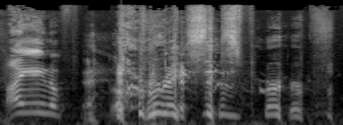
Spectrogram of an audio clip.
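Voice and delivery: high, loud, slow words through real laughter; laughing protest. Real, not acted. Host denying the perv tease, laughing loudly. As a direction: protest while helpless with laughter.

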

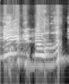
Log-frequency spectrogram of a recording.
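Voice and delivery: high, wailing fake plea; mock crying. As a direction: cry out the name in a hammed-up high voice. Mock crying out a woman's name.

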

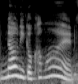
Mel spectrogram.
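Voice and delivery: firm mock call to Nico, come along; retelling how she called her playful dog away. Calling dog away, retold.

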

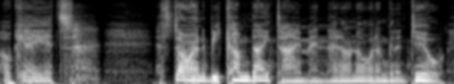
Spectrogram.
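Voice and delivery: low, soft strangled voice with a hand pressed to the throat; low choked dying voice. Shown as a demonstration. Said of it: "I was talking like this".

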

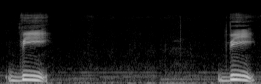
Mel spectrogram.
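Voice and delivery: "be" said BI with a Spanish I. Shown as a demonstration. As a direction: model "be" with its E as an I. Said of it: "se va a pronunciar". ("be" pronunciado con I: bi)

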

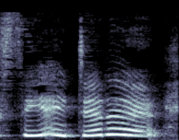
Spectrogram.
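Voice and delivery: high, sweetly pleased imitation; really sweet. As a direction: chirp it sweetly as the proud learner. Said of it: "Like, really sweet".

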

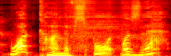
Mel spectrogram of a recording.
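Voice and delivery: ordinary delivery

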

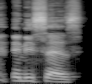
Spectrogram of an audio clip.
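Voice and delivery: usual speaking voice

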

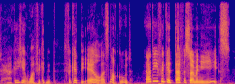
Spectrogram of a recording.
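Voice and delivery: incredulous at the misspelling; disbelief. Real, not acted. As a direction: sound amazed that anyone could forget the L. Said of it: "That's ridiculous".

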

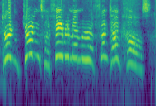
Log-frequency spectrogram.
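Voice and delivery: squeaky, very high cartoon gator; loud falsetto mascot squeak; Gus the Gummy voice. Gus praising a friend, squeaky cartoon voice. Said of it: "thanks, Gus".

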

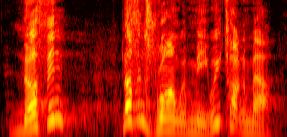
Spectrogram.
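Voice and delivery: loud mock-indignant comeback; huffy denial. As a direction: throw it back loudly, acting offended. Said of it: "she can tell 'cause I'm grumpy".

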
